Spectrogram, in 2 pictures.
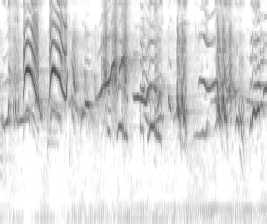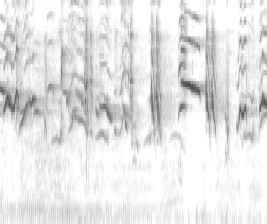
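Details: Oriental magpie-robin singing in a fighting context in a village in Muko Muko, Bengkulu, Indonesia; dense varied whistles mixed with scratchy squawking notes, almost continuous, over a low steady background hum.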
